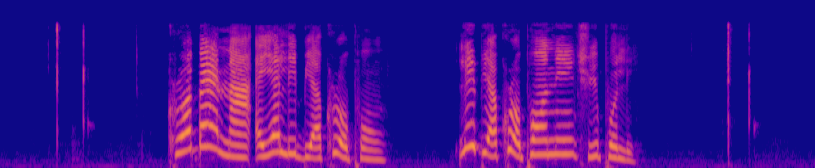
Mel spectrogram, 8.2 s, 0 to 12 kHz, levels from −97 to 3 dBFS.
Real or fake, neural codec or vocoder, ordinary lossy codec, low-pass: fake; codec, 16 kHz, 8 kbps, FreqCodec, larger model; none; 7.2 kHz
